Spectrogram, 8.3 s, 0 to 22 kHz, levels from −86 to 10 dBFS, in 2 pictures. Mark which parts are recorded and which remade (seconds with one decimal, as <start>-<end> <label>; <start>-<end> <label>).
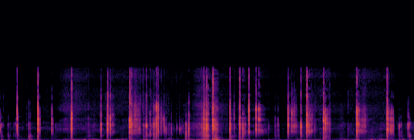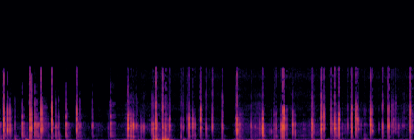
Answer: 0.0-0.6 recorded; 0.6-3.9 remade; 3.9-5.3 recorded; 5.3-8.3 remade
